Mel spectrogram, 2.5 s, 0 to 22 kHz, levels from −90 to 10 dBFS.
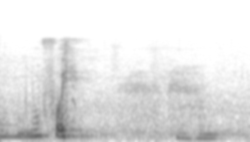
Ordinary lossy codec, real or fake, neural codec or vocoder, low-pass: MP3, 32 kbps; real; none; 7.2 kHz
